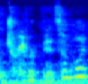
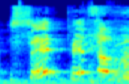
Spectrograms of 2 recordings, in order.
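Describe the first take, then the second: First: Hushed, higher-pitched dread; mock concern in a small raised voice; worried question. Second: Very high, loud, slow disbelief; acted astonishment, squealed and drawn out; incredulous hilarity. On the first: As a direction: ask softly, fearing bad news. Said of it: "he's going, "You know, this could be bad". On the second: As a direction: shriek the question, breaking into laughter. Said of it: "he burst out laughing".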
